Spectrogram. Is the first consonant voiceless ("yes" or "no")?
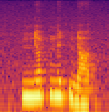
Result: no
